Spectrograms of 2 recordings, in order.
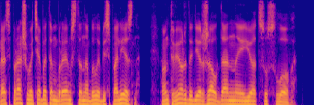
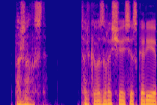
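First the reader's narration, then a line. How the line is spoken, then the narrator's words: Whisper. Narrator (Russian): прошептала Аштира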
